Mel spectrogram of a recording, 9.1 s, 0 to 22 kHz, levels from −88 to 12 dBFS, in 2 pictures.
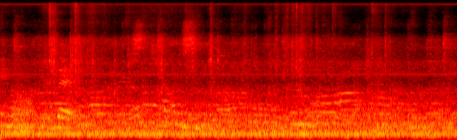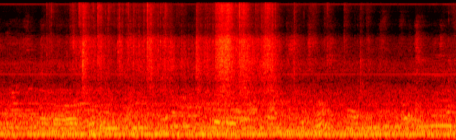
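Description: Nothing stood out on listening to this recording of sounds.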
